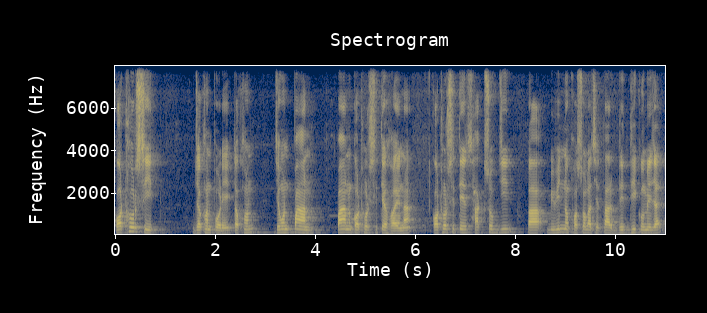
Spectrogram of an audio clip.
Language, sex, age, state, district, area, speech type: Bengali, male, 60+, West Bengal, South 24 Parganas, rural, spontaneous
